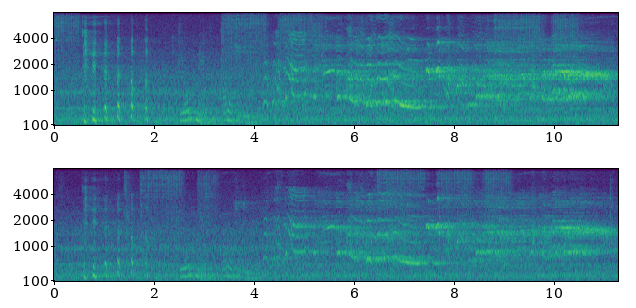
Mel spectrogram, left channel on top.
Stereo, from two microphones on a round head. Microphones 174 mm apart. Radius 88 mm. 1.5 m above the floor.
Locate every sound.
0.6 s a giggle: 35° left (ahead or behind), 0.6 m
2.5 s a woman speaking: 20° left (ahead or behind), 2 m
4.2 s laughter: 10° left (ahead or behind), 2 m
